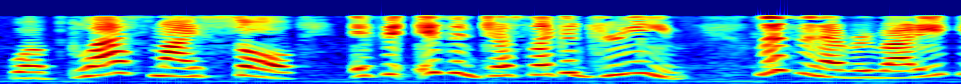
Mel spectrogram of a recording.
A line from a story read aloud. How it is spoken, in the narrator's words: Grandma exclaimed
